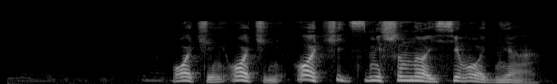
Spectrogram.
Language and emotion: Russian, positive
